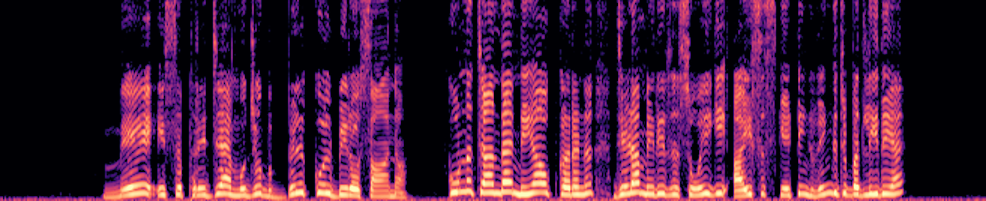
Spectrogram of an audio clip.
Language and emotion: Dogri, angry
